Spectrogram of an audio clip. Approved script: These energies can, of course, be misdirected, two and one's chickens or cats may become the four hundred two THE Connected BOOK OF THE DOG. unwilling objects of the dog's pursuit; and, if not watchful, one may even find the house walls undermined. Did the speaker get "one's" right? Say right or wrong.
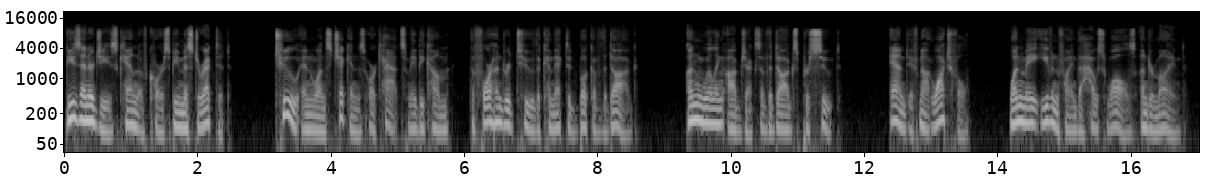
right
